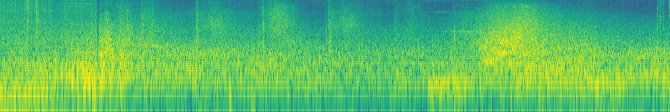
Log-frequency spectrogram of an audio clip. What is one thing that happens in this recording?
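Wind rushes past a jet at high speed.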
